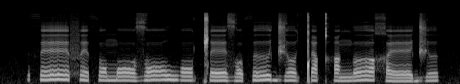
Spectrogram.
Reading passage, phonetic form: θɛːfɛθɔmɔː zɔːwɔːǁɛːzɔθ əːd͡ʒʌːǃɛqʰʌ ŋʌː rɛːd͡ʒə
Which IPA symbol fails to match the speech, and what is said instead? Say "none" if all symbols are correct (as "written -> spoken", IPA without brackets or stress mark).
r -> χ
